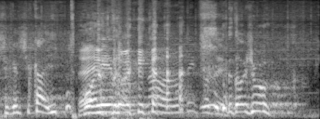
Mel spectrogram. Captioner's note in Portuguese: ahahah!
